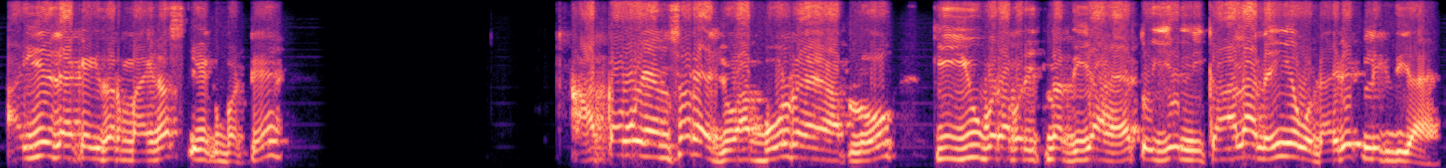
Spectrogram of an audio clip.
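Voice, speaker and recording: A man's voice: high voice, unhurried, a bit bright, low-quality recording. A male physics teacher solving a problem on the board step by step in a classroom lecture, often checking whether his students follow.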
